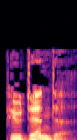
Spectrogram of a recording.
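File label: "pudenda", British English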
